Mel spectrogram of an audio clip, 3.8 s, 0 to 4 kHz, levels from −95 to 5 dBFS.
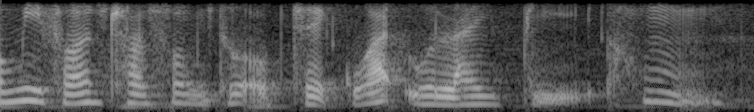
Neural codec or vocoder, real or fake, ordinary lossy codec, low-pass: none; real; none; 3.6 kHz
